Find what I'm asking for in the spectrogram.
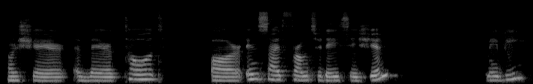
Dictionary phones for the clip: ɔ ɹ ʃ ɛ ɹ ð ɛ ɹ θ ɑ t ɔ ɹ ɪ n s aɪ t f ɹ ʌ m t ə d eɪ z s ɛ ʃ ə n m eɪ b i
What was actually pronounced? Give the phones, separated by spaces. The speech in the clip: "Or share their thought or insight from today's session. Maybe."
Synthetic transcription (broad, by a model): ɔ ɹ ʃ ɛ ɹ ð ɛ ɹ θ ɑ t ɔ ɹ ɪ n s aɪ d f ɹ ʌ m t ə d eɪ s ɛ ʃ ə n m eɪ b i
